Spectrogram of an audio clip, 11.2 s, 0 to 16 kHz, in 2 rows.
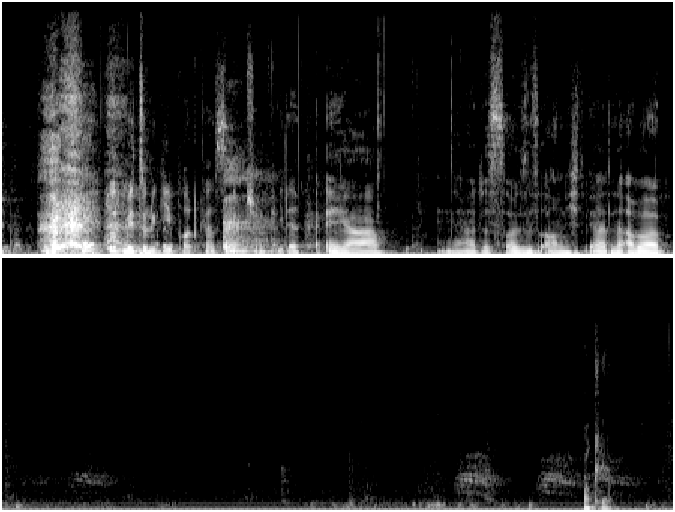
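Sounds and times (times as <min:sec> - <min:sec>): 
laughter: 0:00.0 - 0:02.9
steady low electrical hum: 0:00.0 - 0:11.1
speech: 0:00.6 - 0:05.7, 0:10.5 - 0:10.8
crows cawing outdoors: 0:06.1 - 0:06.8, 0:09.2 - 0:11.0.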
